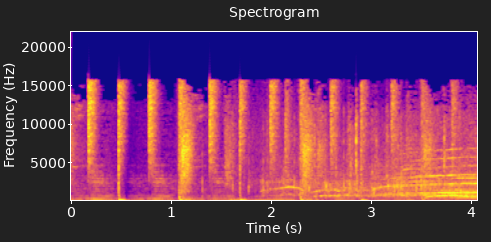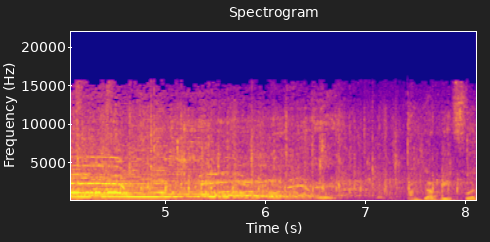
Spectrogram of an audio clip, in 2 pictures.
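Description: Intro music with a deep kick-drum beat for the first few seconds gives way to a long, drawn-out voiced sound that slides down in pitch near the end.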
